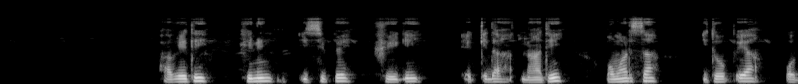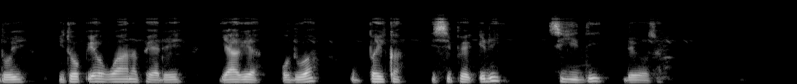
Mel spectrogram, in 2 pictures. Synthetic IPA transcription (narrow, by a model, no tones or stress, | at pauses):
hɐɡe̞ːt̪ɪ | hɪnɪnɪsːɪpːɛ | ʃiːkʼɪ | ɛkʼːɪd̪ɐnaːt̪ɪ | ɔmɐɾsɐ | ɪt̪o̞ːpʼːɪjɐ | ɔd̪ɔj | ɪt̪o̞ːpʼːɪjɐwaːnɐpɛjɐd̪e̞ː | jaːɡɪjɐ | ɔd̪ʊwa | ʊbːɐjkːɐ | ɪsːɪpːɛːkʼːɪd̪ɪ | sɪjɪd̪ɪ | d̪ɛjo̞ːsɔnɐ̥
